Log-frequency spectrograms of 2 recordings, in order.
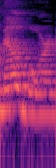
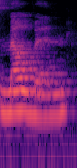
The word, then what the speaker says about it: Melbourne: Well, just cuz it's like it's not Melbourne, it's Melbourne.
